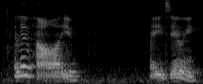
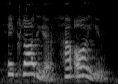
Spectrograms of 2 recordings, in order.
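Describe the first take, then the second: First: It is said in a put-on accent. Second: It is said in her normal voice.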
